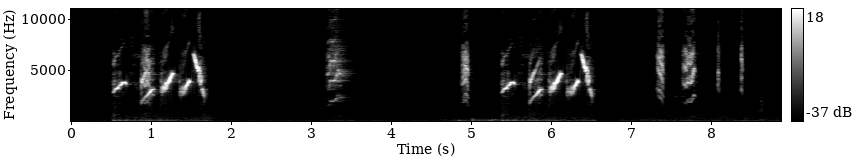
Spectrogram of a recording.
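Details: Female double-collared seedeater calling to stimulate males: quick bursts of slurred, high whistled notes about a second long, repeated every few seconds with scattered sharp chips between them.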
